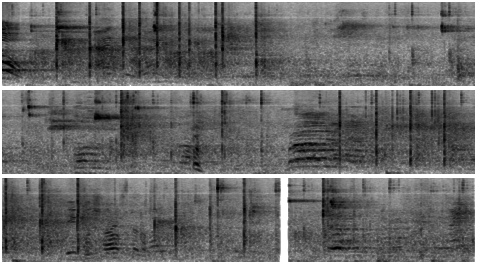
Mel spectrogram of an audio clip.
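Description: Table tennis ball ticking off the bats and the table in quick rallies, many sharp clicks in a hall that echoes, with voices alongside.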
